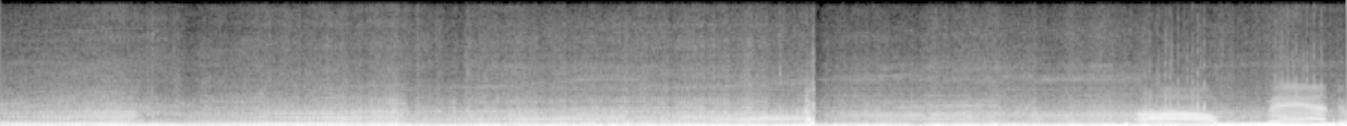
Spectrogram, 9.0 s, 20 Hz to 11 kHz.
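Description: A Honda CB650R inline-four motorcycle accelerates hard through the gears, each loud rising engine wail cut by quick shifts, ending in sharp revving up close while a rider talks over it.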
